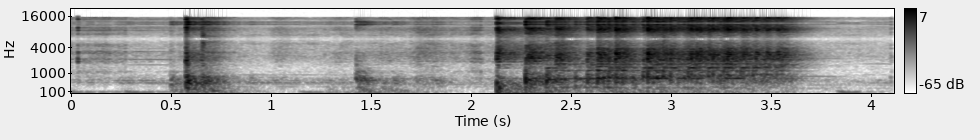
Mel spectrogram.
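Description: A cordless drill with a quarter-inch bit runs for about a second and a half, cutting a pilot hole through a wooden template board into the board beneath. It starts suddenly a little after two seconds in and fades out. A couple of short knocks come before it.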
